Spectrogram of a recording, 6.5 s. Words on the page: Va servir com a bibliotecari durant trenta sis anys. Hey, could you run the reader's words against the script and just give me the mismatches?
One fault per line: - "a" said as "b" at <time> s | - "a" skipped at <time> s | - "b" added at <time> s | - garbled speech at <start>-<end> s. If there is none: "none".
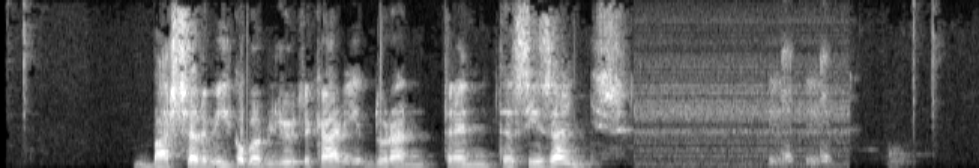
none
